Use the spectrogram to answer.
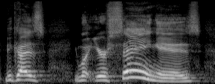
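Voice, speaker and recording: An American man with a fairly high voice gives a talk to a room of listeners. He explains step by step and often poses rhetorical questions. His tone stays casual and conversational. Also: very animated, takes it slowly. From Los Angeles, United States. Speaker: lecturer. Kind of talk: presentation talk to an audience.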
